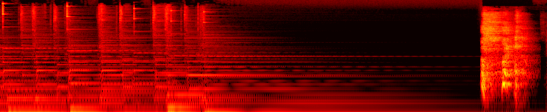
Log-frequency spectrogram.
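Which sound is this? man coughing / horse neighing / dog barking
man coughing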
